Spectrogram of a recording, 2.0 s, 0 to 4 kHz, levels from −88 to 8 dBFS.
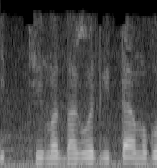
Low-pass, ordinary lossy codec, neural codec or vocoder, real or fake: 3.6 kHz; MP3, 24 kbps; none; real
